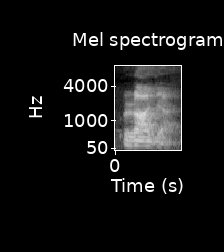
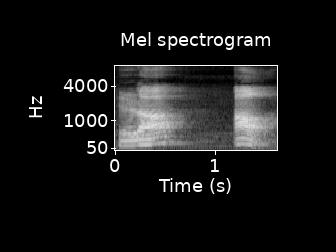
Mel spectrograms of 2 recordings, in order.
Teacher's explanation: সেই উচ্চারণটা এসে দাঁড়াচ্ছে রা আ, অর্থাৎ এখানে জয়ের লোপ পেয়েছে। এখানে তো জ নেই, এখানে কোনো জয়ের পার্ট নেই, অর্থাৎ জ হচ্ছে ব্যঞ্জনধ্বনি।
